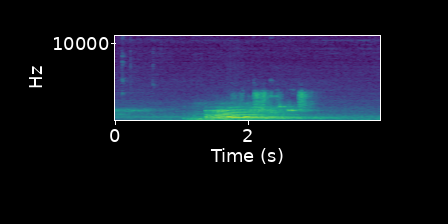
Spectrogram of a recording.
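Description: A short electronic alert tone sounds.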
